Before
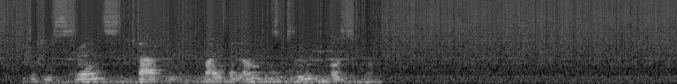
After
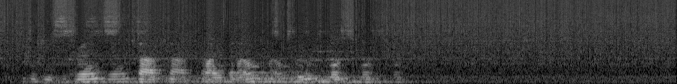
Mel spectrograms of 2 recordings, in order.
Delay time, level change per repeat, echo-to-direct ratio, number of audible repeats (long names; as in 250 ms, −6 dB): 309 ms, −9.5 dB, −8.5 dB, 2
